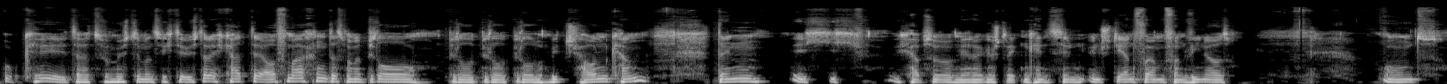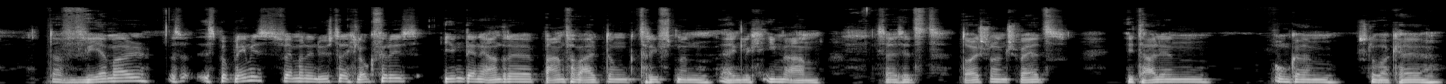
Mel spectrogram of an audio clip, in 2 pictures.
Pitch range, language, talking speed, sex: 105-130 Hz, German, 125 wpm, male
